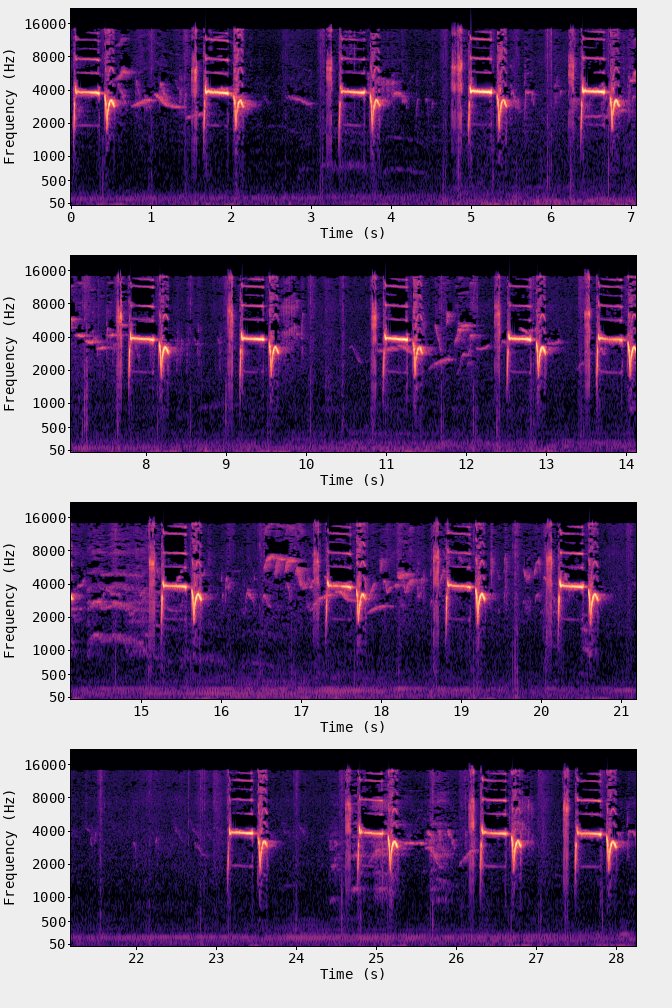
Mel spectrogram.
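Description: Caged prenjak songbird calling over and over, a sharp, high, two-note chirp about once a second, with a short break about two-thirds of the way through.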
